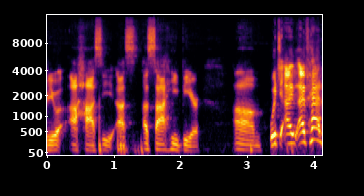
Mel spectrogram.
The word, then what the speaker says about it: Asahi: right peroni branta aashiqui us he can you pronounce that one the name try assa he actually as a he Asahi there you go um which is that which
